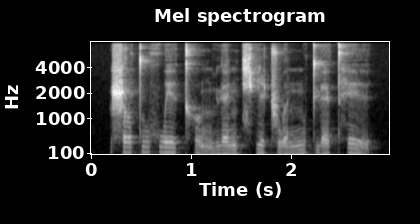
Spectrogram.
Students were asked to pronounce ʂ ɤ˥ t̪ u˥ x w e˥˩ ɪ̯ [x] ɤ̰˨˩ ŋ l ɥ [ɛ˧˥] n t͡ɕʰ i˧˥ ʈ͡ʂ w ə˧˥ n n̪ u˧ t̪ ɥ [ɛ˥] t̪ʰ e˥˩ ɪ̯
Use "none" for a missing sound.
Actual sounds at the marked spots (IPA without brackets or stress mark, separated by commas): kʰ, ɛ˧˥, ɛ˧˥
